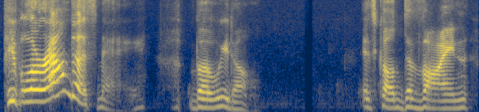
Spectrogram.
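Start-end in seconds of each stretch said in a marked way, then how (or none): 0.0-3.1 louder, slowly, laughing as it starts; laughing smug boast. Real, not acted. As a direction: laugh it out, then land it. Laughing through defiant boast.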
